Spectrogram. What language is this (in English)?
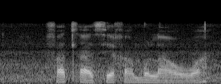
Tswana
